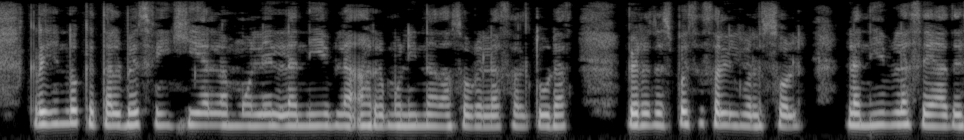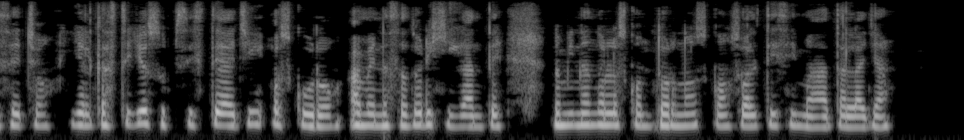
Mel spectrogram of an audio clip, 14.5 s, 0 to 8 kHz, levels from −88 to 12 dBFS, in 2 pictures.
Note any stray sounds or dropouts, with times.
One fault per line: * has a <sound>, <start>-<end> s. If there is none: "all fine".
all fine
